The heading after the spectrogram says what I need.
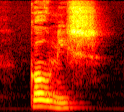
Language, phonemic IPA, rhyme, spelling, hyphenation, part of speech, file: Dutch, /ˈkoː.nis/, -oːnis, conisch, co‧nisch, adjective, Nl-conisch.ogg
- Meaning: conical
